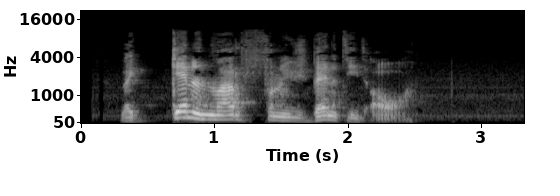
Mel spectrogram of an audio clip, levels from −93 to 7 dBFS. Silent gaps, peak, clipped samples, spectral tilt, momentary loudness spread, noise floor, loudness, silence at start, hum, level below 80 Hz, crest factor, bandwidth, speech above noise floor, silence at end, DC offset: none; -4 dBFS; under 0.1%; -5.5 dB/octave; 18 LU; -65 dBFS; -22 LUFS; 0.3 s; none; -70 dBFS; 20 dB; 10.5 kHz; 42 dB; 0.9 s; under 0.1%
